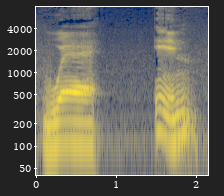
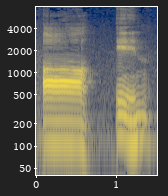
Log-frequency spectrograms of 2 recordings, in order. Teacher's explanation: the final R is pronounced so we can link it to the next word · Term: linking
